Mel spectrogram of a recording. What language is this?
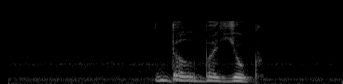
Russian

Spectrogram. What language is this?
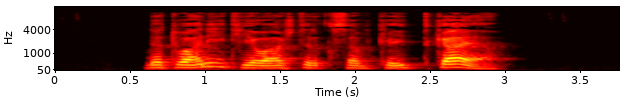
Central Kurdish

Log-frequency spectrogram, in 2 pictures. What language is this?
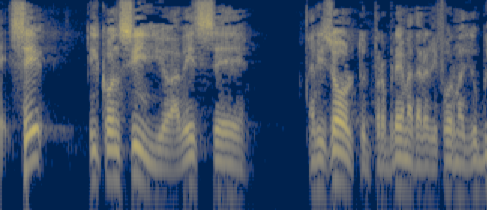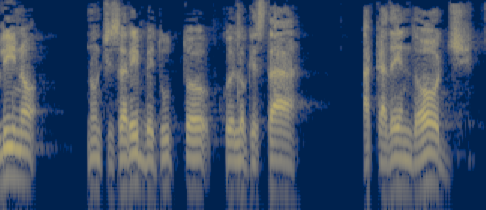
Italian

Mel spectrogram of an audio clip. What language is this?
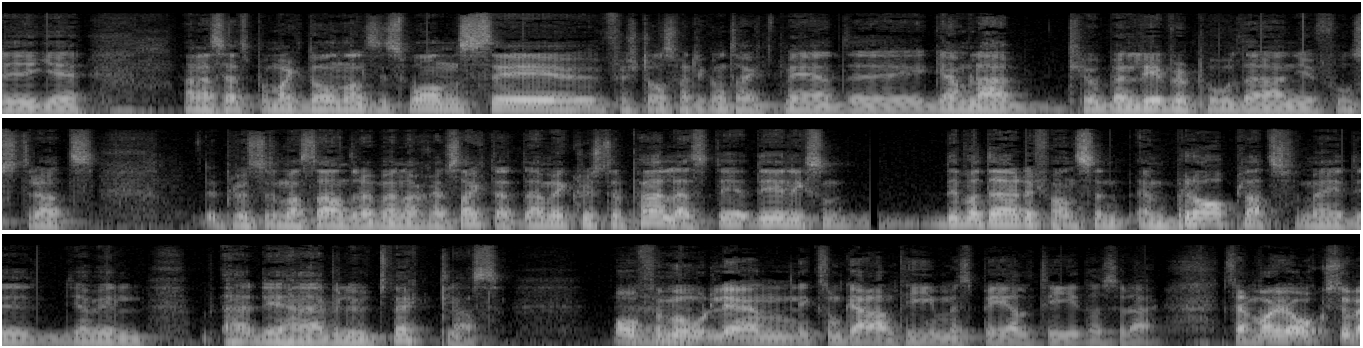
Swedish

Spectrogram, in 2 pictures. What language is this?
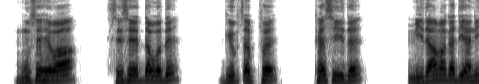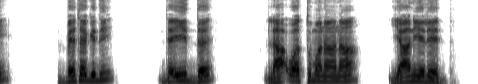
Dawro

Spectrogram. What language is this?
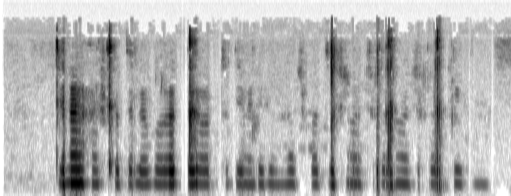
Bangla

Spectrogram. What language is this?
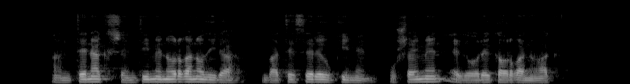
Basque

